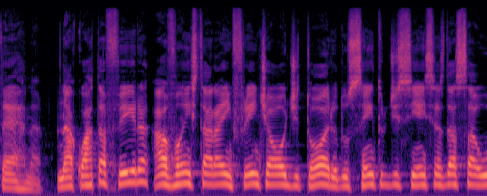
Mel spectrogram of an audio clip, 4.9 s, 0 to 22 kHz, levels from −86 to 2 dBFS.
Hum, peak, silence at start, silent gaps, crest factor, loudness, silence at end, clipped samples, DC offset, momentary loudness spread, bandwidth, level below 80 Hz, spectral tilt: none; -8 dBFS; 0 s; none; 16 dB; -25 LUFS; 0 s; under 0.1%; under 0.1%; 5 LU; 19 kHz; -66 dBFS; -5 dB/octave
